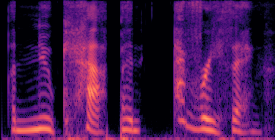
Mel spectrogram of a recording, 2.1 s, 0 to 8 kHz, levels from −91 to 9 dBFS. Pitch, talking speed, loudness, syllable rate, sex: 220 Hz, 145 wpm, -22 LUFS, 5.3 syllables/s, female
